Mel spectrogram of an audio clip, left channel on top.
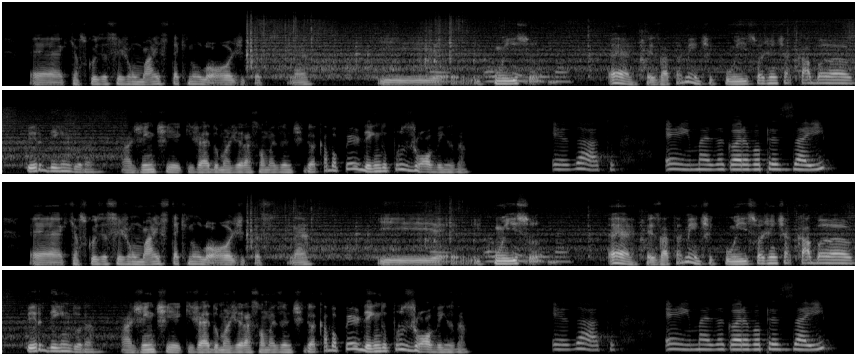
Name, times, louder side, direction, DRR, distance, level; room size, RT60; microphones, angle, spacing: voice 1, 0.3-3.1 3.8-5.6 6.1-13.2, right 2 dB, 35° right, 0.7 m, -29 dB
sound 1, 2.4-9.8, left 4 dB, 30° left, 7.9 m, -44 dB
voice 2, 4.3-5.7 14.0-14.9 15.2-16.9, equal, 5° left, 0.5 m, -34 dB
head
